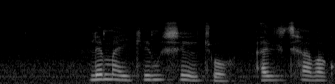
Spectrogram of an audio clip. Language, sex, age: Northern Sotho, female, 23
